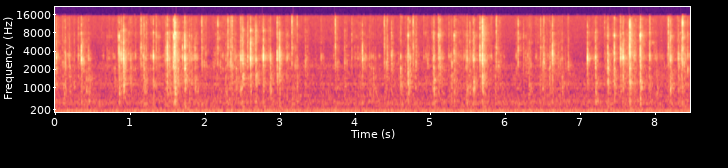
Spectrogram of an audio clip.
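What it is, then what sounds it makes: Plastic mechanical keyboard. Both hands tap with their fingertips on a full-size black plastic mechanical computer keyboard with red keycaps. The result is a quiet, steady run of short, bright clicks with brief louder clusters, over a constant low hum.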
